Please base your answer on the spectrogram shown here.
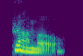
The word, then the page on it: promo: Indian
